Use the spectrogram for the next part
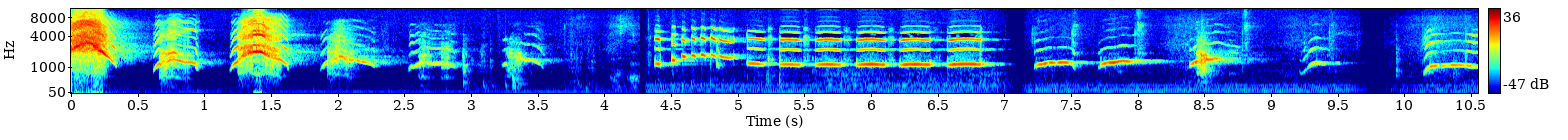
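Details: Capuchin monkey calling with a string of sharp, descending harmonic chirps, then a run of steady, flat, evenly spaced tonal notes held at one pitch, closing with a few rising squeaks; a faint low hum runs beneath the middle section.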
